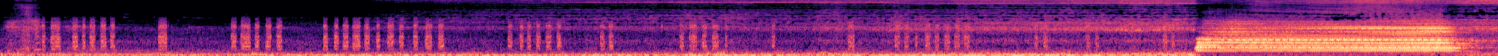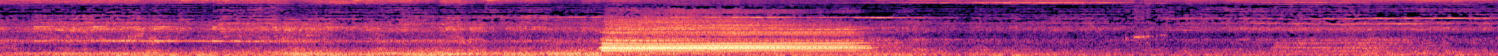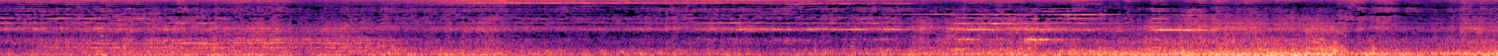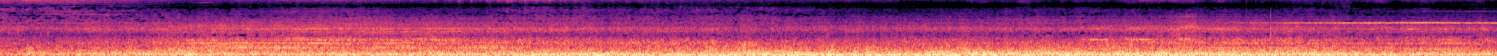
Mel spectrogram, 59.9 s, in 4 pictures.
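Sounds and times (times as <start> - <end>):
wheel noise of passing cars: 0.0 - 23.0
diesel locomotive rumbling: 0.0 - 59.9
faint thin wheel squeal: 2.3 - 12.0, 14.9 - 46.2, 55.7 - 59.9
train air horn blasts: 11.6 - 15.1, 21.0 - 24.4, 27.4 - 34.1, 46.7 - 50.2.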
